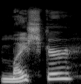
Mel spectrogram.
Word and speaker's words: Meischker: your last name, is it Mishker? That's right. Meer. Okay. I I got to It's spelled.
